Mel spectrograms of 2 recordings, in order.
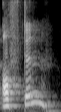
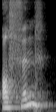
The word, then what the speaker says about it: often: have a shower uh often or often you can pronounce it either way we were I was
